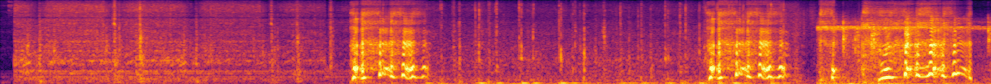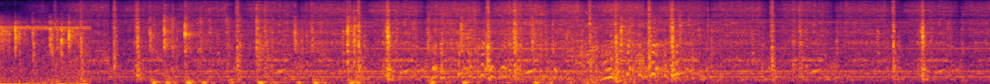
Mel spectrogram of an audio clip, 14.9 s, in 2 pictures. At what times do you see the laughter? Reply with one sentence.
You can hear the laughter from 2.6 to 3.2 s, from 5.3 to 7.3 s and from 10.7 to 12.7 s.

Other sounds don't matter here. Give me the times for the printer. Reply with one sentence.
The printer can be heard from 0.1 to 6.2 s and from 7.7 to 14.8 s.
